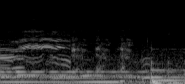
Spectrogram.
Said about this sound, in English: I mean, this cat's got a backpack on. That's kind of cool, right?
